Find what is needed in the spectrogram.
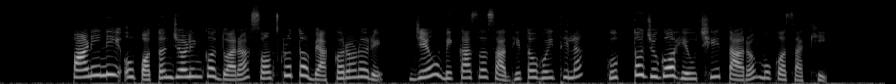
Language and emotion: Odia, neutral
